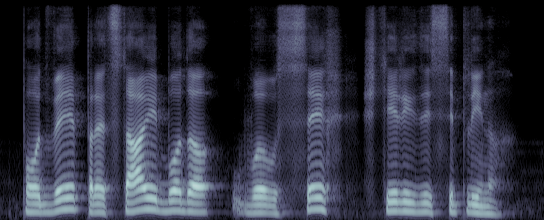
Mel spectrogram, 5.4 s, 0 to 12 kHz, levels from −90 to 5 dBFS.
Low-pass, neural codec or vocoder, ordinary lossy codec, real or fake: 10.8 kHz; codec, 24 kHz, 1.2 kbps, DualCodec; none; fake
